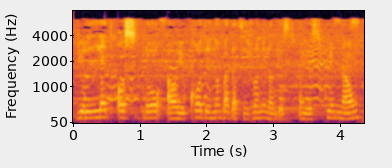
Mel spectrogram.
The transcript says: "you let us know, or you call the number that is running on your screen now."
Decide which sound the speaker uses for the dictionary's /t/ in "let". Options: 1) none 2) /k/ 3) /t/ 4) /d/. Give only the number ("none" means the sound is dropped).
3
